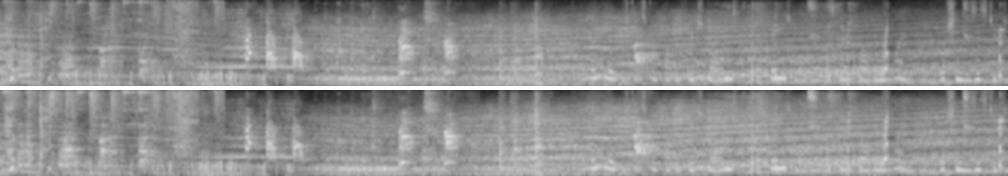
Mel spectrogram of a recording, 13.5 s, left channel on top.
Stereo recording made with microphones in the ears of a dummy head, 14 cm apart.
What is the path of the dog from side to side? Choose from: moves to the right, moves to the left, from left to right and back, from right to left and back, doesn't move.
from right to left and back.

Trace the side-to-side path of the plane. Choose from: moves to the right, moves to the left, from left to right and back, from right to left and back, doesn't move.
moves to the right.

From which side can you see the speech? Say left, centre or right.
centre.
